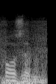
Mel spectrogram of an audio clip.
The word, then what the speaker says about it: Bosham: we're now here at fosam it's actually pronounced possum which I didn't realize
